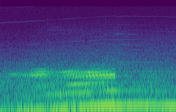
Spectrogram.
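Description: A car engine pulling hard under high power, a steady, loud whining drone with stacked harmonics that cuts off after about two seconds, leaving a lower hum.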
